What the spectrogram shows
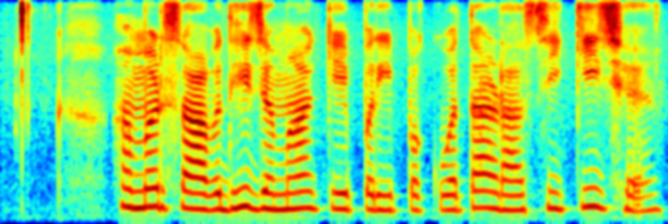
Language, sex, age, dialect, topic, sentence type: Maithili, female, 25-30, Bajjika, banking, question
